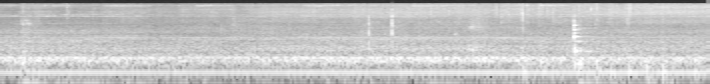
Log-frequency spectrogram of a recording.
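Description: Chopped onion sizzles in a hot frying pan, a steady crackling hiss over a low constant hum, with occasional scrapes and taps from stirring.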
